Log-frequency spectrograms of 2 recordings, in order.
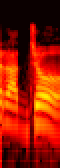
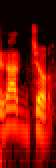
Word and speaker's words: রাজ্য: আমরা এটা উচ্চারণ করি রাজ্য রাজ্য উচ্চারণ করি বাংলায় কিন্তু উচ্চারণটা হবে রাজিয়া রাজিয়া দিব্যায় নৃত্য নৃত্য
